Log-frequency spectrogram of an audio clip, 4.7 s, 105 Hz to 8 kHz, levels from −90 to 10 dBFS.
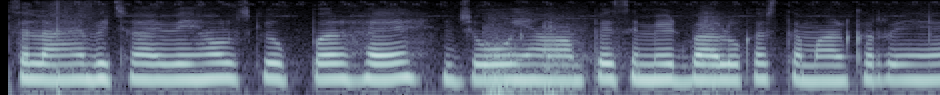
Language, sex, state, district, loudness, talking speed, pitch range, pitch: Hindi, female, Chhattisgarh, Raipur, -15 LUFS, 230 wpm, 215-220 Hz, 215 Hz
